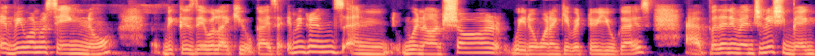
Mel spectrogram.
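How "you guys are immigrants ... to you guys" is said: usual speaking voice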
